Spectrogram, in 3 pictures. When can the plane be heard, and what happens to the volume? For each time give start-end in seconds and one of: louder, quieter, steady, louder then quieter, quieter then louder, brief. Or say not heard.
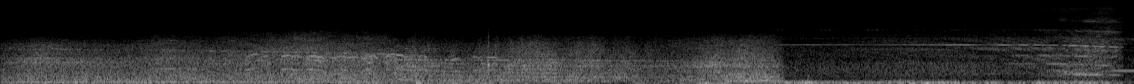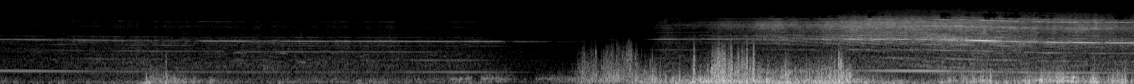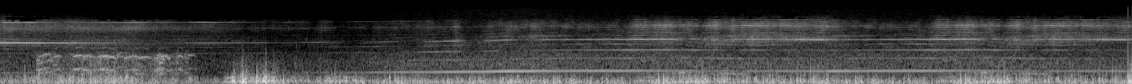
0.0-33.9 louder.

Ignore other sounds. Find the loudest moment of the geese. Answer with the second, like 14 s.
24 s.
